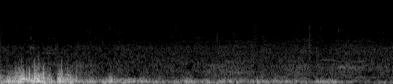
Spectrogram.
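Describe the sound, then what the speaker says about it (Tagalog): Low, blustery typhoon wind rumbling against the microphone in Parañaque, strongest at first, then a steadier gusty roar. "hindi pa siya malakas ang hangin"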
